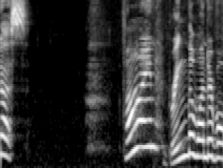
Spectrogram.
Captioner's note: sighs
